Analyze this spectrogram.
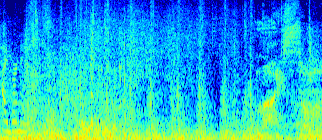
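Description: Game spell effects crackle and zap in quick bursts.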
